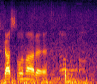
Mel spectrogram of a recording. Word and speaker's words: Castellammare: It's Castellammare.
